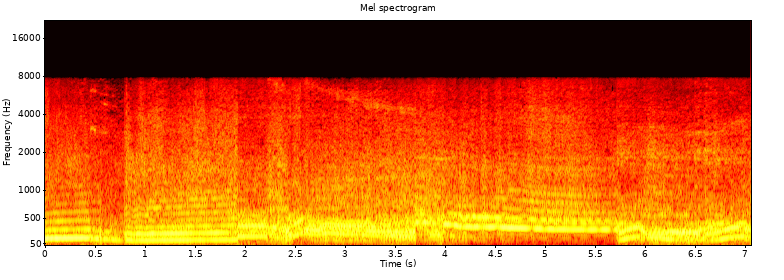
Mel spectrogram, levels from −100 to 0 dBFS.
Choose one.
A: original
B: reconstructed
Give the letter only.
A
